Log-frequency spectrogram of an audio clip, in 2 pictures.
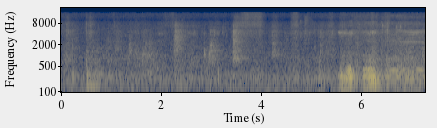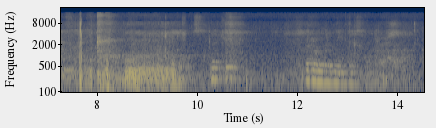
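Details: Two 9-week-old Great Dane puppies napping together in their crate: rough snoring breaths and low rumbling snorts, with raspy nasal rattles and a few harmonic whiny tones near the end.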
